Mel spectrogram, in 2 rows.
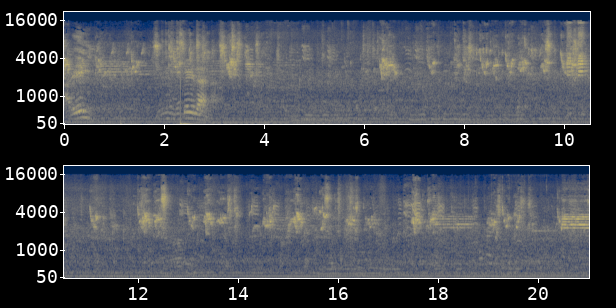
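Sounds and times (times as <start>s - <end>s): small birds chattering and squawking: 0.0s - 21.0s
steady low hum: 0.0s - 21.0s.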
